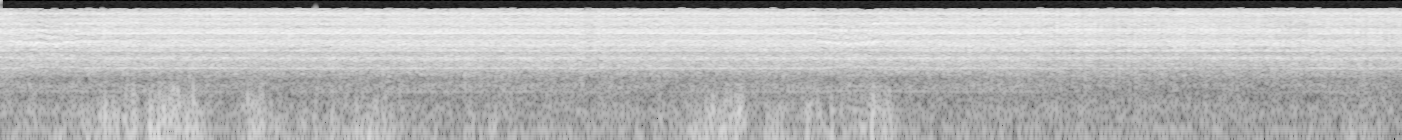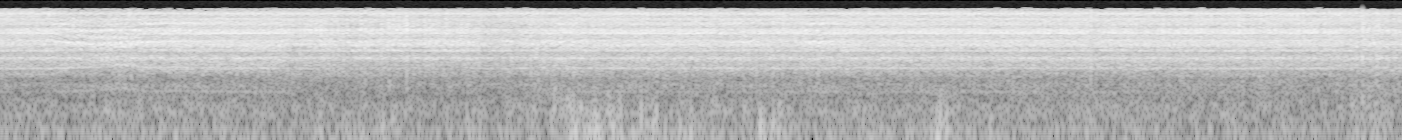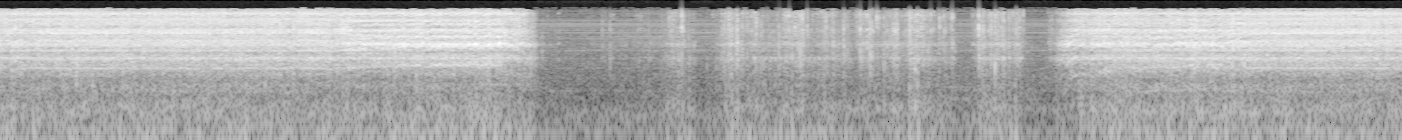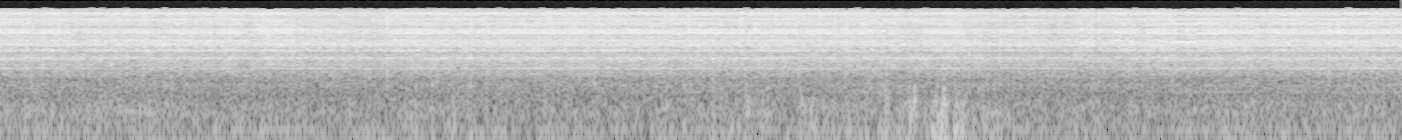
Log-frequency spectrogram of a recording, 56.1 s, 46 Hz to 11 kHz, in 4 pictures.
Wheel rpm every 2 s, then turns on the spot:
200, 200, 200, 200, 200, 200, 200, 200, 200, 200, 200, 200, 200, 200, 200, 200, 130, 20, 20, 100, 200, 200, 200, 200, 200, 200, 200, 200.
34-38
